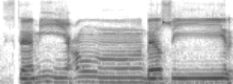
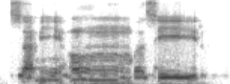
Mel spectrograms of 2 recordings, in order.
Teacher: Kalau kita jumpa tanwin selepas dia huruf ba, kita terus tukarkan tanwin tu kepada huruf mim.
